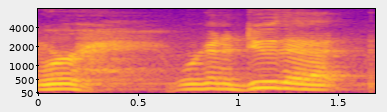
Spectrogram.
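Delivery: ordinary delivery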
